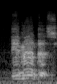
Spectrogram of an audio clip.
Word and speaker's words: Diamandis: Diamandis, yeah. Diamandis.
